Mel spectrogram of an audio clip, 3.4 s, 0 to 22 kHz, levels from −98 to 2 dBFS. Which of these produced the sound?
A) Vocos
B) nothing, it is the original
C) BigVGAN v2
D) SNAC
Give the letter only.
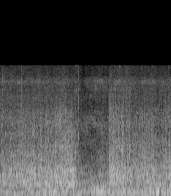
C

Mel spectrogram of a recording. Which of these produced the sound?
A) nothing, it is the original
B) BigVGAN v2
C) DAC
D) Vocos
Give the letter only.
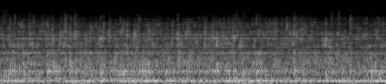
D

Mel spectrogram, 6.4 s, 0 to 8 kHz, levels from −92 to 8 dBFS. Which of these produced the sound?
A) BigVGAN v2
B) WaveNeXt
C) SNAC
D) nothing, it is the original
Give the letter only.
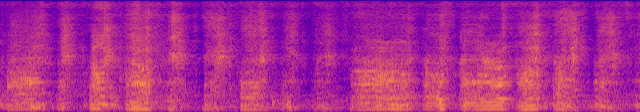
C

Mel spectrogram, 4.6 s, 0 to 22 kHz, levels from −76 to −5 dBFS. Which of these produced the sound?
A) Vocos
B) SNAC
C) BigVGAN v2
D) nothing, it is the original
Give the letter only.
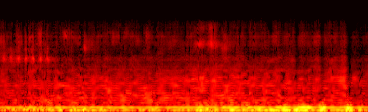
C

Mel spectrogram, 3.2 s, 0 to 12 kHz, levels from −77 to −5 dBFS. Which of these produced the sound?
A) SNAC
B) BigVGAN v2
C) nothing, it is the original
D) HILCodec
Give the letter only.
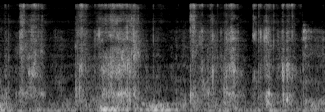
D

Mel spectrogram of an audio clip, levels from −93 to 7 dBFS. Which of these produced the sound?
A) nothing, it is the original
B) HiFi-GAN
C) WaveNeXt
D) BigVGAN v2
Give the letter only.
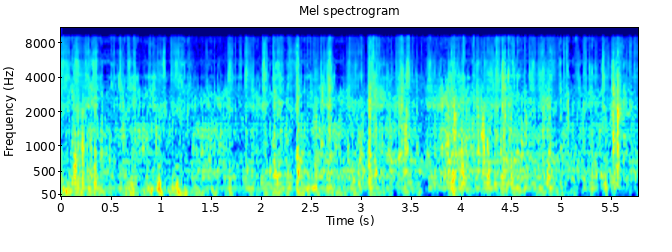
D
